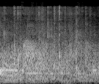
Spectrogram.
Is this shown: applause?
yes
